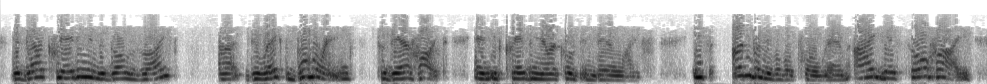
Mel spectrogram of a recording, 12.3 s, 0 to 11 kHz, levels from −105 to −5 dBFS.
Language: English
